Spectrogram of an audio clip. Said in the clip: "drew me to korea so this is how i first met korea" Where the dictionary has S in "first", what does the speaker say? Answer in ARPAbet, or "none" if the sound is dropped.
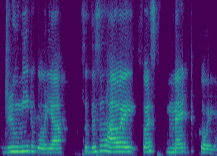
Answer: S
